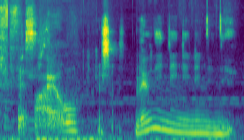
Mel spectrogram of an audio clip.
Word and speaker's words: fissile: It's pronounced fissile.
